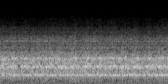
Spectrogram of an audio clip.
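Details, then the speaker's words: Bronx (UK) 31P86 2500mm x 19mm mechanical plate rolls, motorized raise/lower of back pinch roller running: steady even electric motor hum, clean mid-pitched tone, no knocks or grinding; control working well, sounds really nice. "that's a nice up and down control that's working well and everything sounds really nice in that workings of that back pinch roller there as well"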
